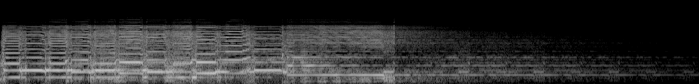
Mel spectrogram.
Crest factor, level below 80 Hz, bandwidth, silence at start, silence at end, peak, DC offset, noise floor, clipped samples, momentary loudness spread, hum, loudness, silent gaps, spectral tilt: 14 dB; -56 dBFS; 9.8 kHz; 0 s; 1.3 s; -10 dBFS; under 0.1%; -56 dBFS; under 0.1%; 21 LU; none; -21 LUFS; none; -3 dB/octave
